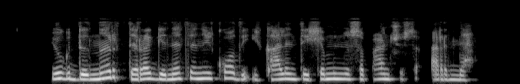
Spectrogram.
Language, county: Lithuanian, Vilnius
